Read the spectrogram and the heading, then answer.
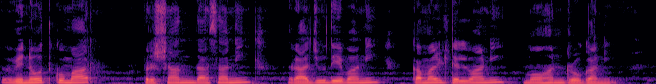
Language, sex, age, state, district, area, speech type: Sindhi, male, 45-60, Rajasthan, Ajmer, rural, spontaneous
